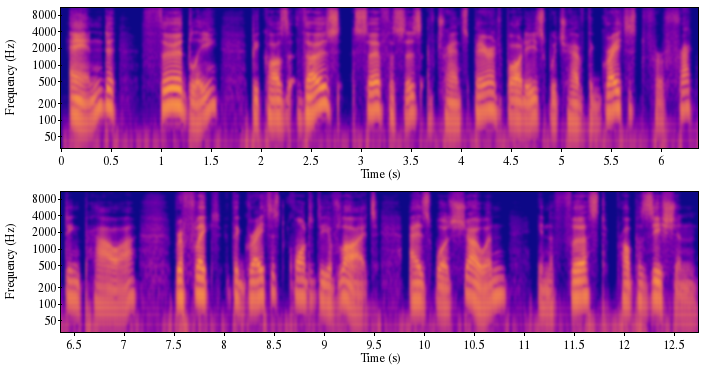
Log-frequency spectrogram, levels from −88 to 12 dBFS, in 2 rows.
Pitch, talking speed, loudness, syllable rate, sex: 120 Hz, 125 wpm, -23 LUFS, 4.4 syllables/s, male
